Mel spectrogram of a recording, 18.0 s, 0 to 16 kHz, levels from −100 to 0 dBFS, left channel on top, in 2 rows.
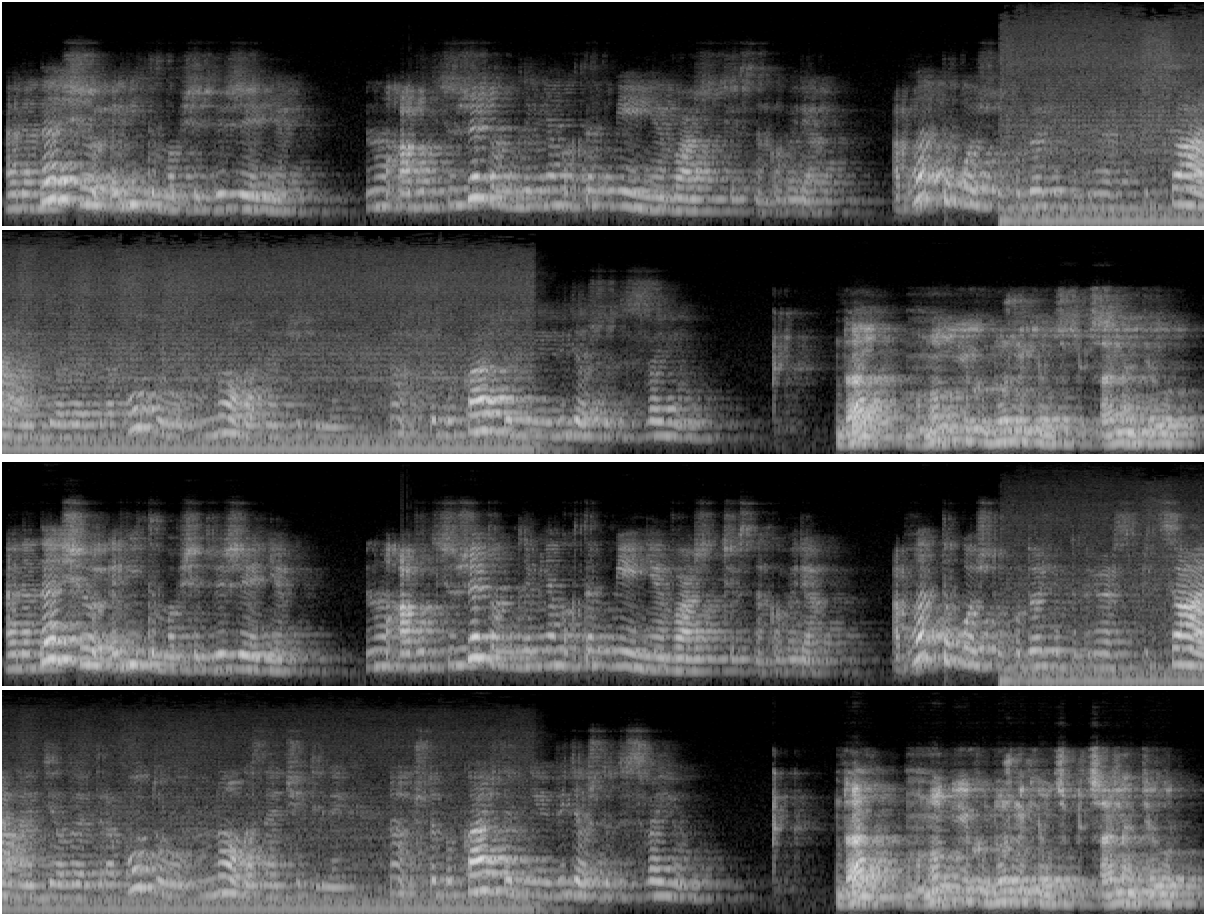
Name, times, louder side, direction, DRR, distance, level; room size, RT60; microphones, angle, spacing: voice 1, 0.0-2.1 2.7-6.1 6.7-8.4 8.7-11.6 11.9-14.2, right 2 dB, 60° right, -3 dB, 4.9 m, -29 dB
sound 1, 7.5-13.0, left 2 dB, 35° left, 2.3 m, -44 dB
voice 2, 15.3-17.8, right 2 dB, 85° right, 3 dB, 7.7 m, -26 dB
27.0 x 15.0 x 9.4 m, 0.83 s
head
